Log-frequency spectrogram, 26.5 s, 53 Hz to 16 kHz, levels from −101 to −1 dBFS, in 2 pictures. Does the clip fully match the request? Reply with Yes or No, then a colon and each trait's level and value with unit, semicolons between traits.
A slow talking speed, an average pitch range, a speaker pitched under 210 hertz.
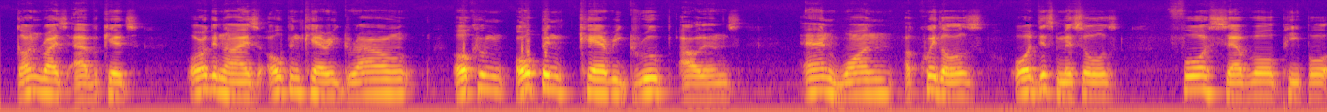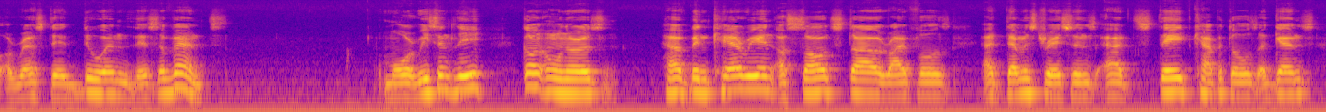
Yes: slow, 90 wpm; average, 3.6 semitones; low, 135 Hz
